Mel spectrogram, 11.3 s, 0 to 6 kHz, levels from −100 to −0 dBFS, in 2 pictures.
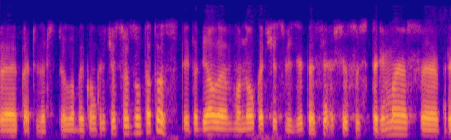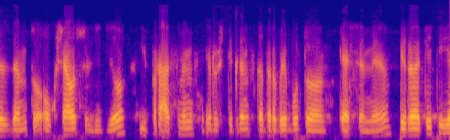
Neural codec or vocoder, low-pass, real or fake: codec, 44.1 kHz, 7.8 kbps, DAC; 5.4 kHz; fake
